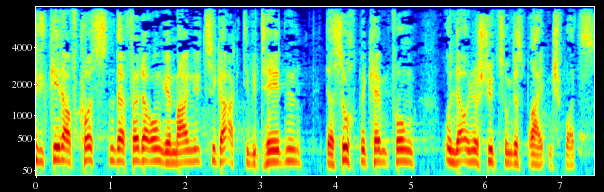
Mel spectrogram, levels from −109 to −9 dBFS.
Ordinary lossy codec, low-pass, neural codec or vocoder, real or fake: none; none; none; real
